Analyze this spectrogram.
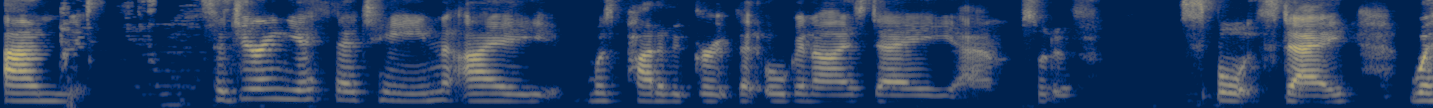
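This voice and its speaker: A woman's bright, sharp voice in a New Zealand accent, medium-pitched and fairly slow, with fairly even intonation and big swings in loudness. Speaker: veterinarian. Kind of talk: interview.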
